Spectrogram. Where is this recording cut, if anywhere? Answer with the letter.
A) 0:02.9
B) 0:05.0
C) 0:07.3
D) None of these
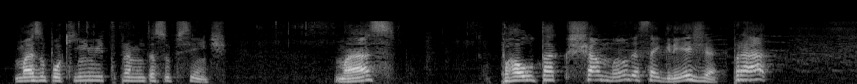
C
